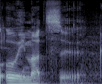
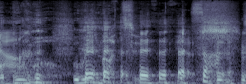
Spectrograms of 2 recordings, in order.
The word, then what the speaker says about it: Nobuo Uematsu: Nobuo Uematsu. – Great. Yeah. Nobuo Uematsu.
